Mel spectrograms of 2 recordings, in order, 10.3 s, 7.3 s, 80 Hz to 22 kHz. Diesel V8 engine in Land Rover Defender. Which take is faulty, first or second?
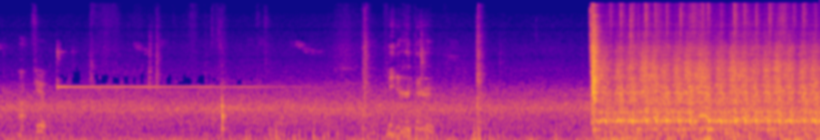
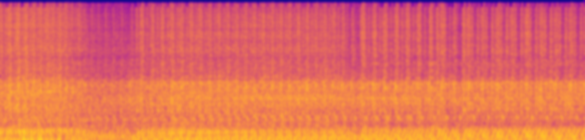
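first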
